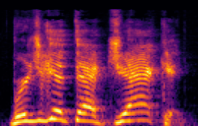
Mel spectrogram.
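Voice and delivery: high mocking American heckler; heckler American accent. Comic retelling heckler, high American jeer. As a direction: call it out like a rude heckler. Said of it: "a guy with an American accent goes".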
